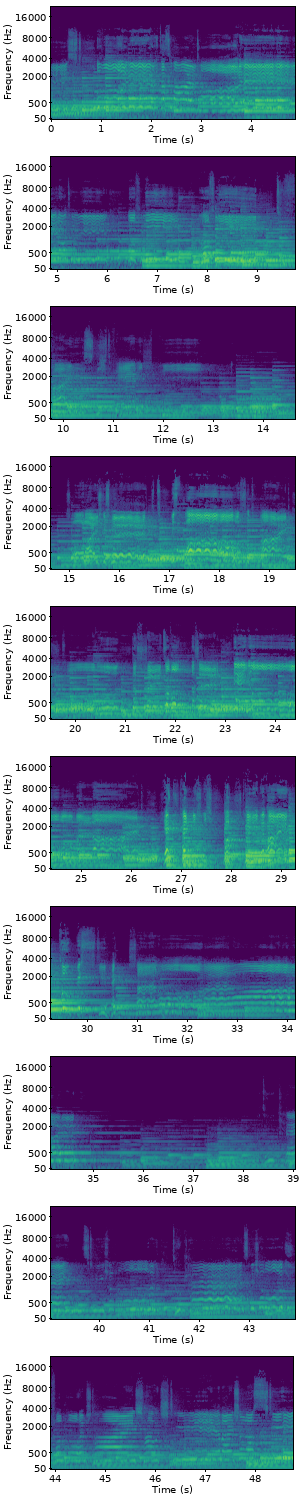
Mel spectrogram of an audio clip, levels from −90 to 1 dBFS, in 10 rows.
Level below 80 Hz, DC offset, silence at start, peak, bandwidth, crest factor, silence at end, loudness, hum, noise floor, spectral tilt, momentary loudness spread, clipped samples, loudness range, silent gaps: -50 dBFS; under 0.1%; 0 s; -6 dBFS; 12 kHz; 22 dB; 0 s; -27 LUFS; none; -49 dBFS; -5.5 dB/octave; 17 LU; under 0.1%; 14 LU; none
